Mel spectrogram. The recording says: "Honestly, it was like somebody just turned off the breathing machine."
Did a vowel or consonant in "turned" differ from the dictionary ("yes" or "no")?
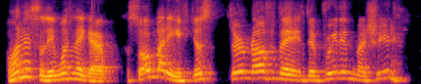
yes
